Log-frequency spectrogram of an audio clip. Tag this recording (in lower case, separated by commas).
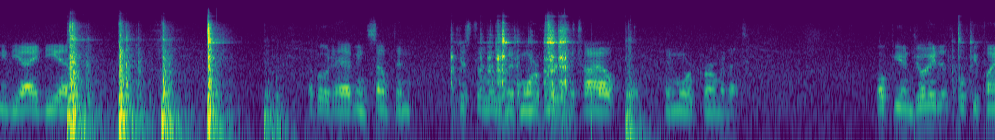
speech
